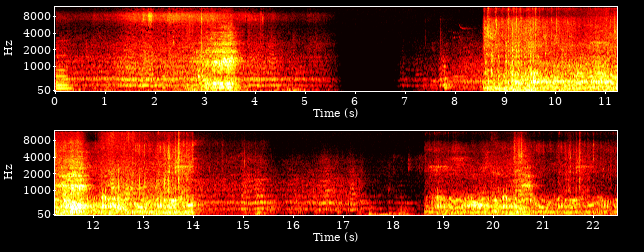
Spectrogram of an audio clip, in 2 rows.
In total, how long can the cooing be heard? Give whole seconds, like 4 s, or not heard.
9 s.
